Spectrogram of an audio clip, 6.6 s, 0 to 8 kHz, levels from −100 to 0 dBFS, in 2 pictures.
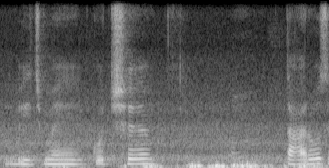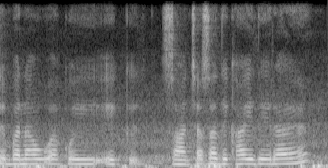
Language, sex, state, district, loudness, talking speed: Hindi, female, Uttar Pradesh, Gorakhpur, -19 LUFS, 135 wpm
